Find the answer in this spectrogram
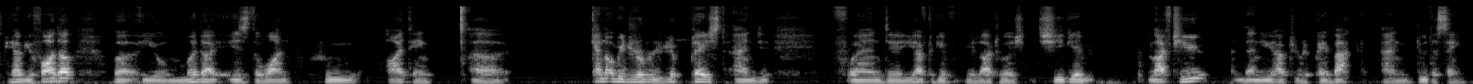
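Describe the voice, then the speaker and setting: A man's voice: lowish voice, steady tone, measured pace, breathy edge, low-quality recording. A young man answering interview questions in a conversational way, often repeating and restarting his words. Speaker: interview guest, devotional singer. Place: small room indoors on a video call.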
